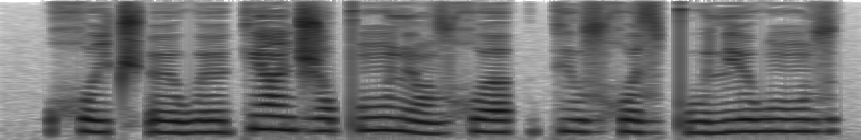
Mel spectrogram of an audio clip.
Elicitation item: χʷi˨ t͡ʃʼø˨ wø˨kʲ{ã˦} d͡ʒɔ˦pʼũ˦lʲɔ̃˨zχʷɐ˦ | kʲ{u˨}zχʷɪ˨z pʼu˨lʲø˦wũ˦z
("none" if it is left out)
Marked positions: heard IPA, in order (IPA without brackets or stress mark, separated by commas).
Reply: ã˦, u˨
